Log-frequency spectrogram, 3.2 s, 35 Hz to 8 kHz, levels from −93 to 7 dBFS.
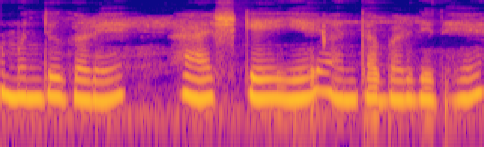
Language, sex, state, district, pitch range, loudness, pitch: Kannada, female, Karnataka, Raichur, 210-230 Hz, -15 LUFS, 215 Hz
